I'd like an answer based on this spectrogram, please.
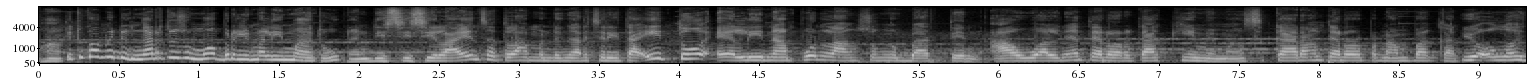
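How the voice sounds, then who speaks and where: A woman with a Medanese Indonesian accent hosts casual, dramatic horror storytelling, expressive and chatty, speaking directly to her listeners. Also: fairly high pitch. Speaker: host retelling listeners' horror stories.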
